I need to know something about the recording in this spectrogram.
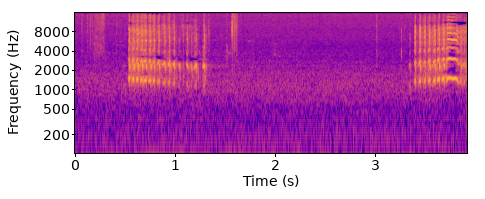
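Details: Raccoon giving a vibrating, rapidly pulsed trill that runs for nearly a second, then a pause, then a second buzzy trill that rises slightly at its end, with a faint background hum.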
